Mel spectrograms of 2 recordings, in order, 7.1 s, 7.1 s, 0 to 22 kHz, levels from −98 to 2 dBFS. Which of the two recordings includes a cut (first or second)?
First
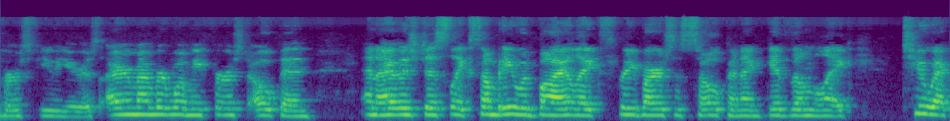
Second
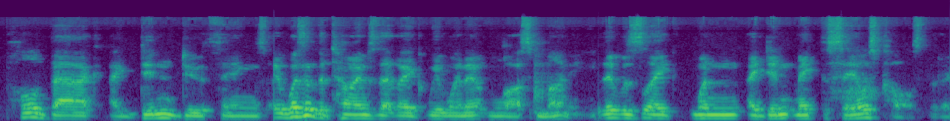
second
